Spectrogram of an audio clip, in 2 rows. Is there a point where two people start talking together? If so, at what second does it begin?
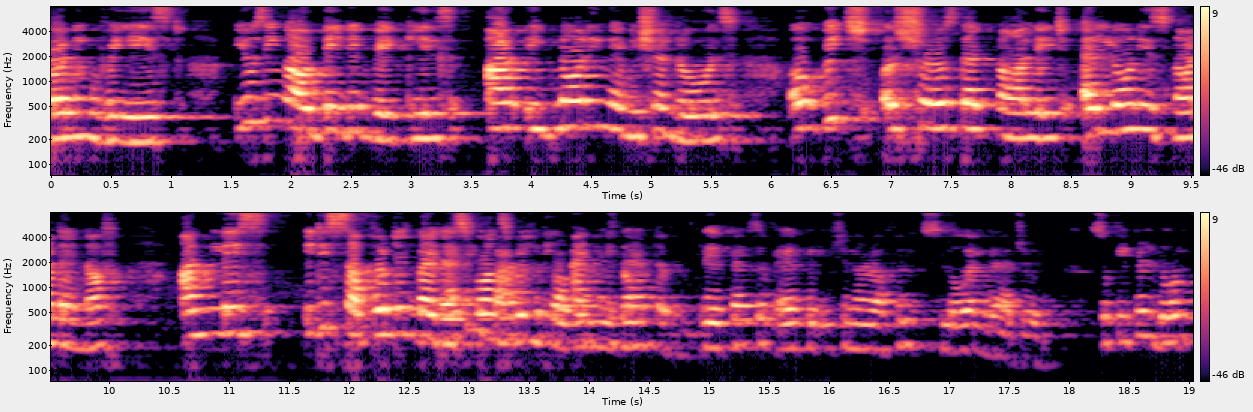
12.8 s

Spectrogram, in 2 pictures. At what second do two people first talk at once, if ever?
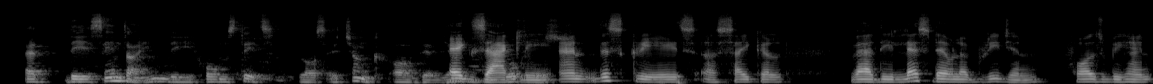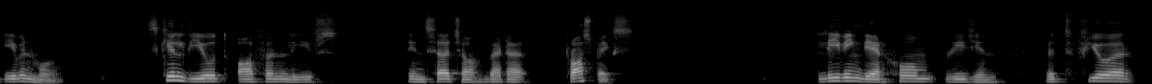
4.5 s

